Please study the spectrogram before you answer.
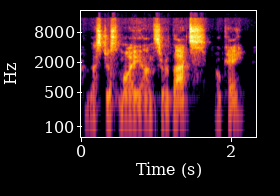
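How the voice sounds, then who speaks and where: An Irish man hosts a live chat and answers his viewers' comments one by one. He talks at a middling pitch for a man and stops often to restart his sentences with plenty of ums. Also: fairly bright tone. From Ireland. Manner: halting, with many ums and restarts. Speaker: channel host answering viewer questions.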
